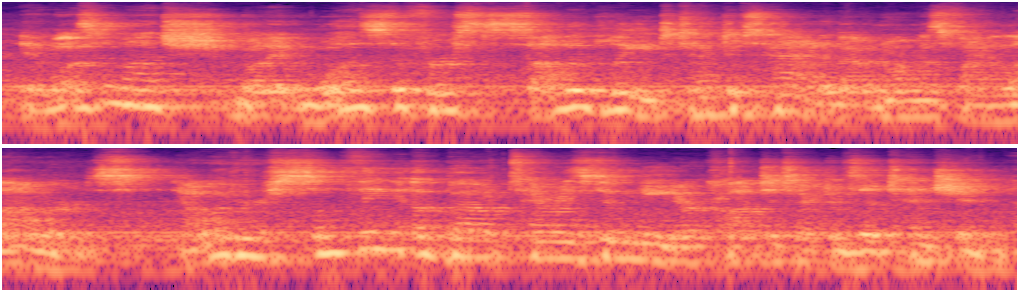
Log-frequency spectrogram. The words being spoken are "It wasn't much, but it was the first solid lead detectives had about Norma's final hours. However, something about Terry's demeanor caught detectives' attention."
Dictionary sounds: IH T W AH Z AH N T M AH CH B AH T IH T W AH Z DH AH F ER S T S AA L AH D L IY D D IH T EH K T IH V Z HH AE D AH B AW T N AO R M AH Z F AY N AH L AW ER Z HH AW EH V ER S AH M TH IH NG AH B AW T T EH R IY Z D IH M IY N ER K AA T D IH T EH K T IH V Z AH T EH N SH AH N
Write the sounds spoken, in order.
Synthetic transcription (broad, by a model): IH T W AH Z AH N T M AH CH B AH T IH T W AH Z DH AH F ER S T S AA L AH D L IY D D IH T EH K T IH V Z HH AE D AH B AW T N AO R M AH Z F AY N L AW ER Z HH AW EH V ER S AH M TH IH NG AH B AW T T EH R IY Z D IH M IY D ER K AA T D IH T EH K T IH V Z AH T EH N SH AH N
